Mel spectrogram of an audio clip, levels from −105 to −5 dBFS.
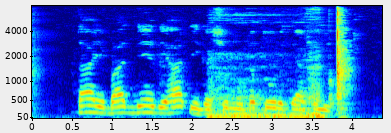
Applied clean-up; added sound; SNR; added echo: classical method WPE with log-MMSE.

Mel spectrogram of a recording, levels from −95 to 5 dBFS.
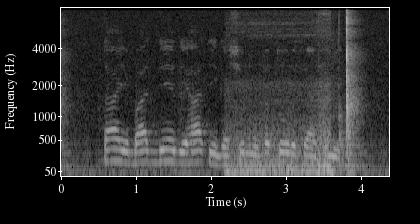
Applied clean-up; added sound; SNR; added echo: none; Fire; -3 dB; reverberation time 0.9 s.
